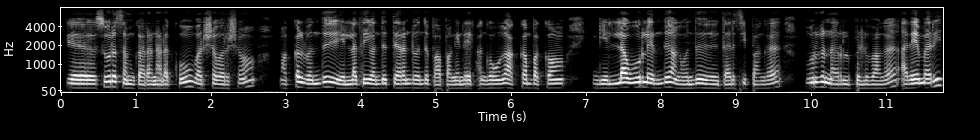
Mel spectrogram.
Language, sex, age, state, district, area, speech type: Tamil, female, 45-60, Tamil Nadu, Madurai, urban, spontaneous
